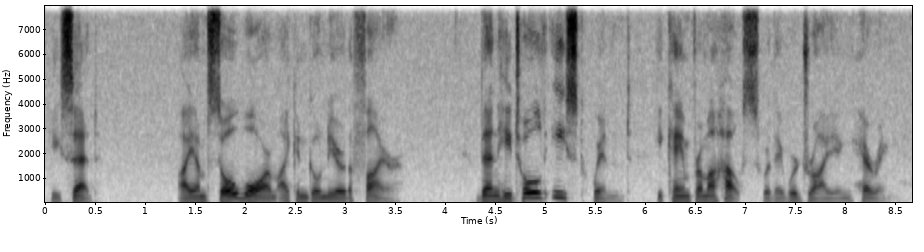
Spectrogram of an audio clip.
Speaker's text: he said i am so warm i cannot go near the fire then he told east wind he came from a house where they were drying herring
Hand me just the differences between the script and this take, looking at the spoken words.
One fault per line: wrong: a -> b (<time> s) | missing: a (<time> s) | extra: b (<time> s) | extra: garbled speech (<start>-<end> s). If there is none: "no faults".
wrong: cannot -> can (2.4 s)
